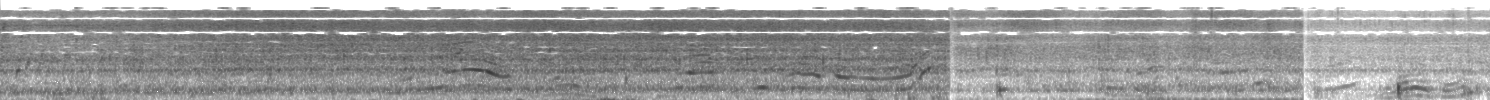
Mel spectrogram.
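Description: A paste of ginger, garlic and coriander hits hot oil on a wood-fired clay stove, giving a loud, steady hiss and sizzle that later drops in level, with brief clatter near the end.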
